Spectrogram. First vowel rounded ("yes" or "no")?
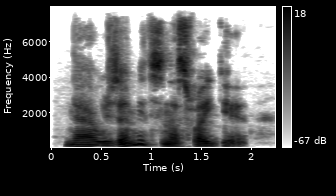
no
